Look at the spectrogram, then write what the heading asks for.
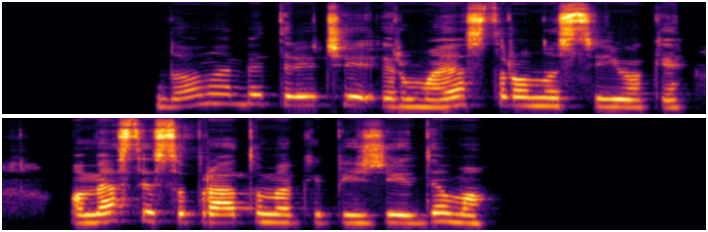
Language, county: Lithuanian, Marijampolė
